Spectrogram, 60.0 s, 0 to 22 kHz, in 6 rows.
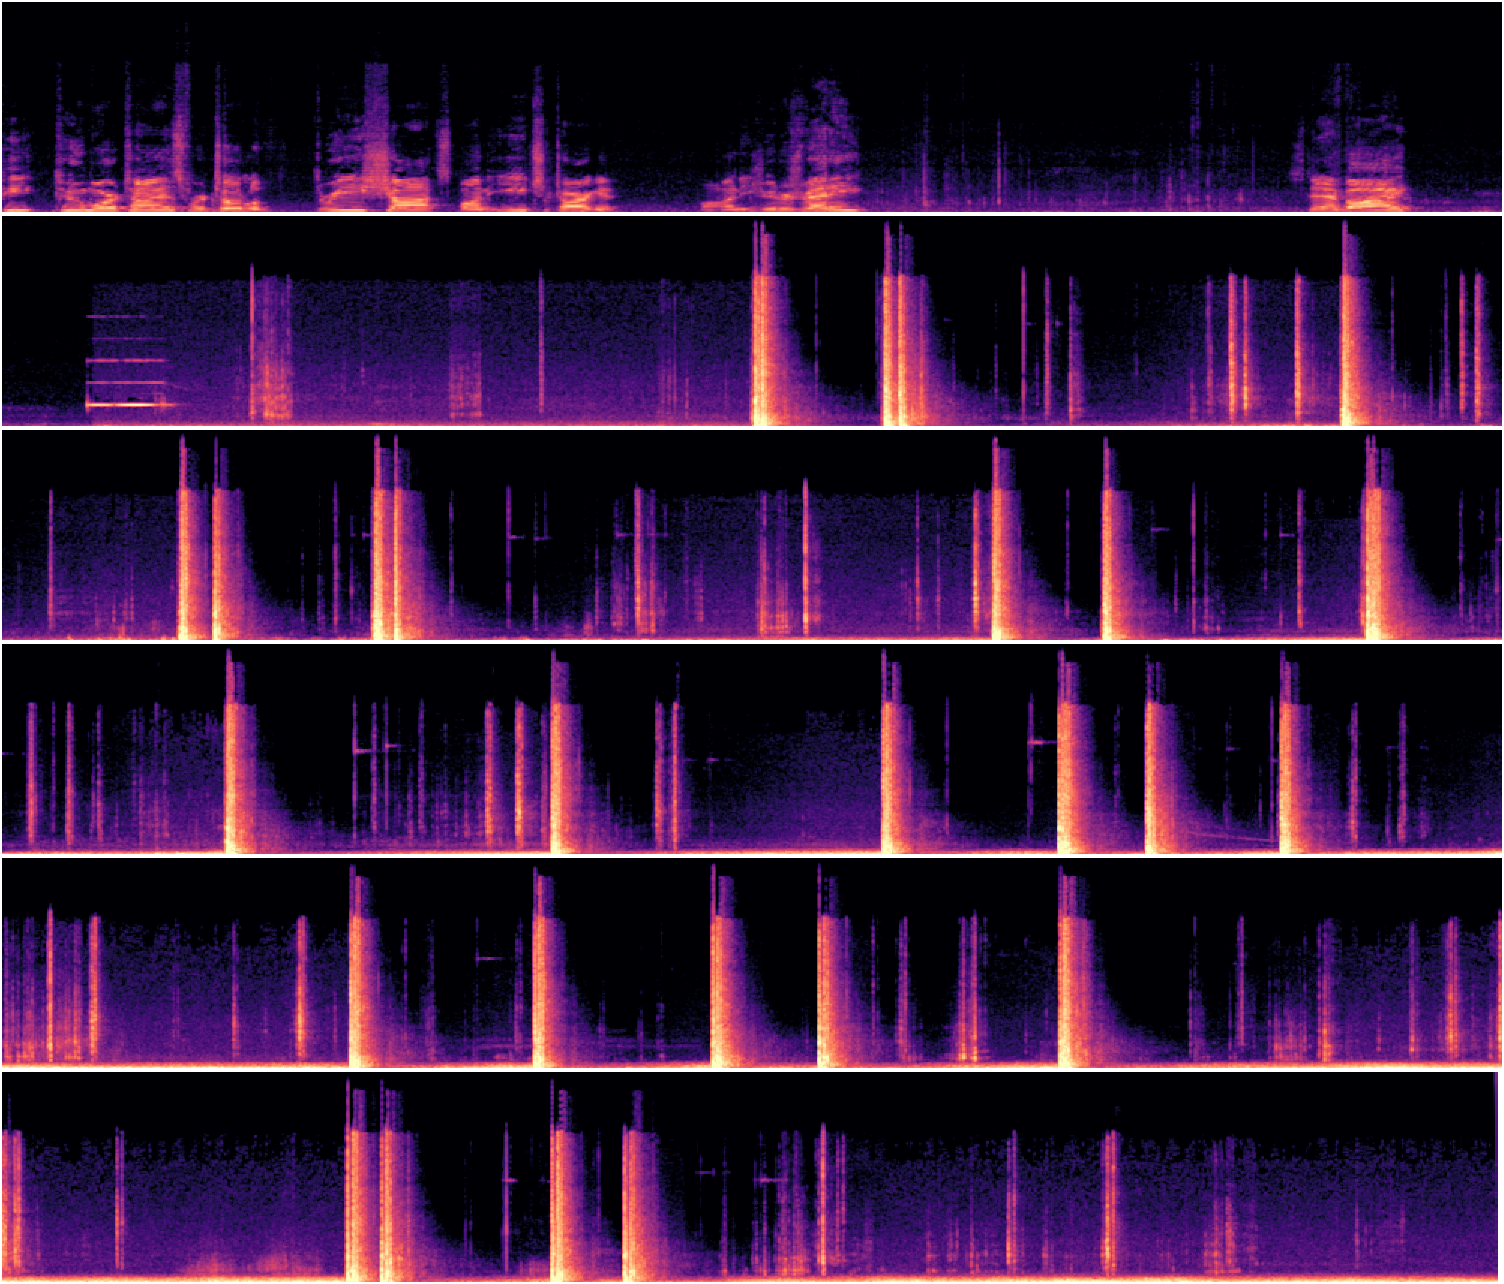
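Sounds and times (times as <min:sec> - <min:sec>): pistol shots: 0:15.0 - 0:16.4, 0:18.9 - 0:19.3, 0:21.2 - 0:21.7, 0:22.5 - 0:22.9, 0:26.6 - 0:27.7, 0:29.1 - 0:29.5, 0:31.5 - 0:31.9, 0:33.7 - 0:34.0, 0:35.9 - 0:36.2, 0:37.0 - 0:38.8, 0:42.3 - 0:42.6, 0:44.8 - 0:45.8, 0:47.0 - 0:47.4, 0:52.3 - 0:52.8, 0:53.7 - 0:54.5.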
